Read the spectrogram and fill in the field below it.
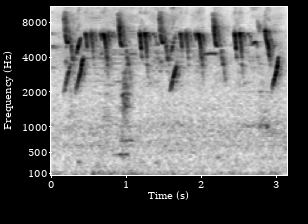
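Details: Saffron finch, male and female, singing to stir a quiet canary: rapid high chirped notes with short downward sweeps, repeated in quick bursts over faint background hiss.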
